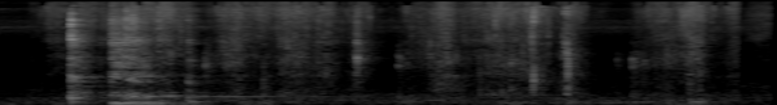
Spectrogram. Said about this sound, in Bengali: সব কিছু দিয়ে দিয়েছি, এবার আমি ভালো করে মেখে নেব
